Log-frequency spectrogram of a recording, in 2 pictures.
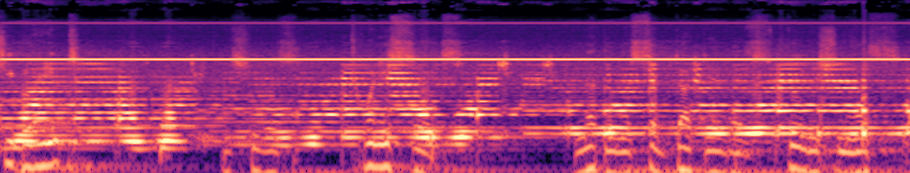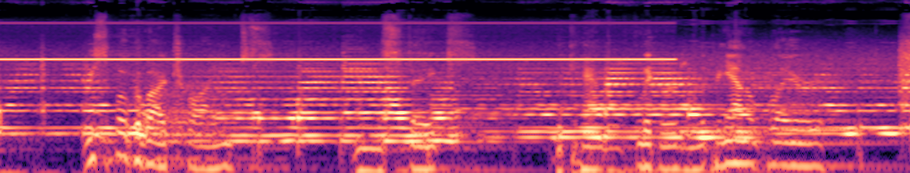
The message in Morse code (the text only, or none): none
